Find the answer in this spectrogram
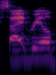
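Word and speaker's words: Sidereal: or anything like that the game he's talking about is spelled s i de r e al it looks like SideReel like SideReel isn't like a movie term I think SideReel but it has a it has an A instead of being all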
